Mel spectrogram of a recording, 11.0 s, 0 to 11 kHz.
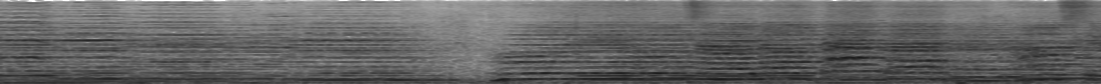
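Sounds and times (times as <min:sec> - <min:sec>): large choir singing chords: 0:04.0 - 0:11.0.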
